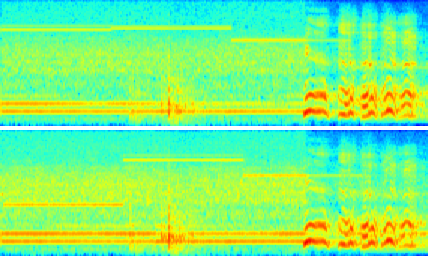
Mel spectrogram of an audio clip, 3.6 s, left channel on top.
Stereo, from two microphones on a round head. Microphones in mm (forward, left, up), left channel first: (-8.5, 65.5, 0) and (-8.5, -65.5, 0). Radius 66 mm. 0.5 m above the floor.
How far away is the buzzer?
No buzzer in this recording.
